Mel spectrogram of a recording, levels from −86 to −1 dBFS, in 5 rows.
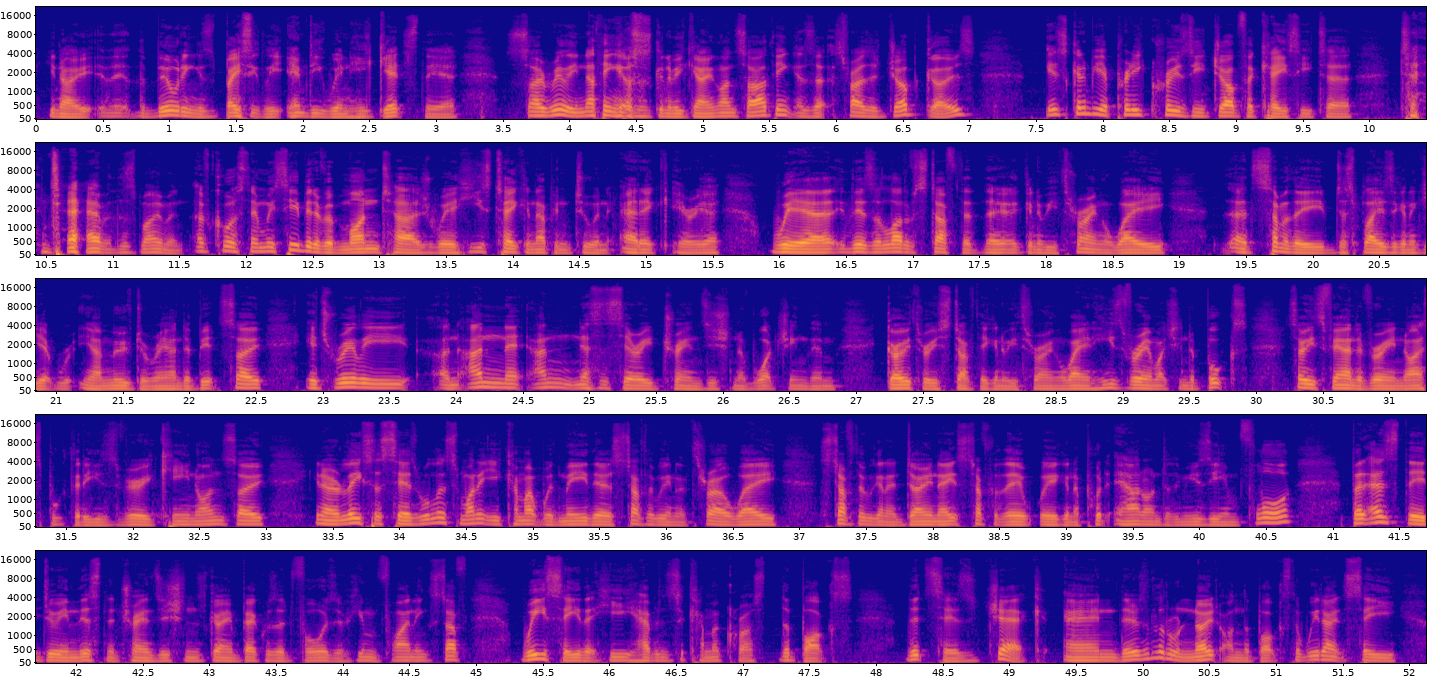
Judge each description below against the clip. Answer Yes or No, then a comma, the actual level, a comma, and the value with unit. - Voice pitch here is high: No, low, 110 Hz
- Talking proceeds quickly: Yes, fast, 245 wpm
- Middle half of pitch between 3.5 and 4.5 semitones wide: Yes, average, 4.0 semitones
